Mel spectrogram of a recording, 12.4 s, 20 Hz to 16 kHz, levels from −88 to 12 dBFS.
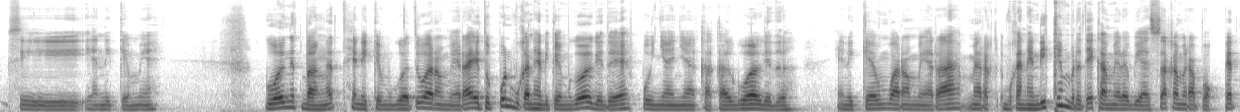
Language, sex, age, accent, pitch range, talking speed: Indonesian, male, 20-39, native, 145-205 Hz, 155 wpm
